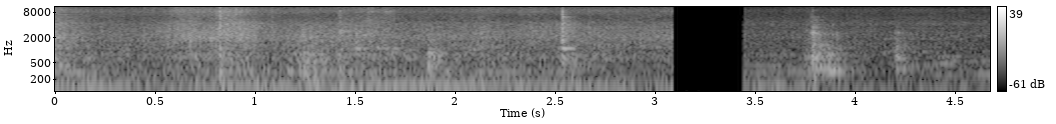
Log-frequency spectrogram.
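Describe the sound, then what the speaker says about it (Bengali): Ginger-garlic paste stirred into fried onions in a pan for a brinjal dish, a steady sizzle with scraping stir strokes and a few sharp clinks, close and moderately loud, with a brief dropout midway. "আদা রসুন বাটাটা দিয়ে আমি একটু নেড়ে নেব"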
